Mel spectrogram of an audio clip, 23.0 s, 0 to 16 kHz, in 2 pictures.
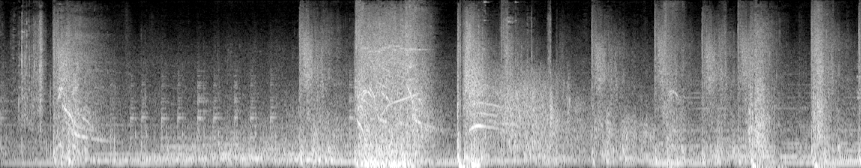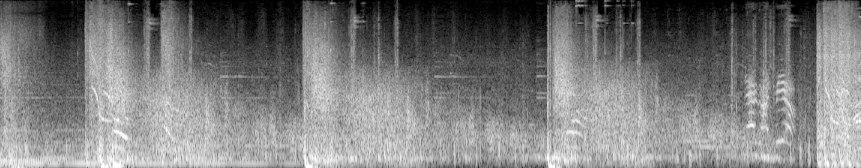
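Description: Rapid gunfire in the PS2 shooter Medal of Honor Frontline, with sharp repeated shots and bursts, some booming, running loud and near throughout, under occasional talk.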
